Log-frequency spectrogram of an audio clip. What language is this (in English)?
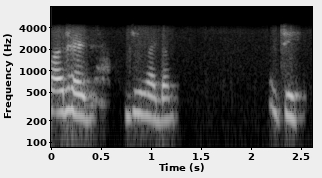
Hindi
